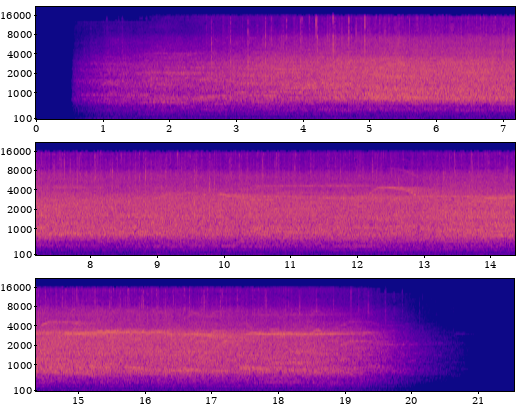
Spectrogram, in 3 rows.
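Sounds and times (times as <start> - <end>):
fans cheering in a stadium: 0.6 - 20.6.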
